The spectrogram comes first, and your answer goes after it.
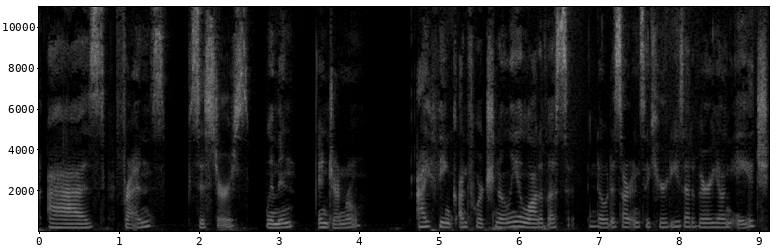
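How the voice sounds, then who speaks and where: A soft-spoken woman talks at a medium pitch with ordinary pitch variation. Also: moderate pace. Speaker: podcast host, counselor and mother. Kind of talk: casual solo podcast monologue. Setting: home, sitting on couch. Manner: chatty, tangential. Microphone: handheld mic held close to mouth.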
